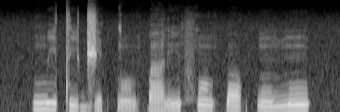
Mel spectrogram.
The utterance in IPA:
mi˦ti˧d͡ʒe˨ k͡pɔ̃˨k͡pa˨ ɾĩ˨˦ fɔ̃˦k͡pɔ˦˨ k͡pũ˧mũ˦

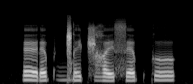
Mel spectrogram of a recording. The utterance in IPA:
ɛ˦˨ ɾɛ˦p ɡ͡ǁɛ˦˨t͡ʃʁe˨˩˦sɛ˨˥pkɤ˦

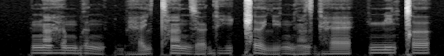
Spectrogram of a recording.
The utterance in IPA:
ŋã˥ɦə˥mbə˥˨ŋ | bʱæ˨˥lʲtʰã˥nzœ˨˥ɡʱi˥ ǁəː˥˨ lʲœ˨˥ŋɡã˨˥zɡʱæ˥ | mʲẽ˥ǀʌ˥

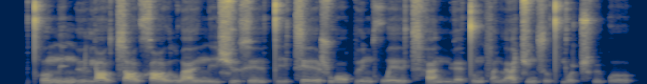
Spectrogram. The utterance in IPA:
t̪ʰɤ˥˨n̪i˥˨ŋy˥˨ljɑ˨˦ʊ̯ t͡sɑ˨˦ʊ̯xɑ˨˦ʊ̯lwa˨˦ɪ̯ n̪i˨˩ɕy˥˨xe˨˩ɪ̯ t̪i˦ t͡se˥˨ɪ̯ʂwɔ˨˦ py˥˨nxwe˥˨ɪ̯ t͡sʰa˥˨nn̪ɥɛ˨˦ t̪ʊ˥˨ŋfa˩nlä˦ t͡ɕy˦nsɹ̩˨˩t̪ʰjo˦ʊ̯ ʈ͡ʂʰɻ̩˨˦pɤ˥˨

